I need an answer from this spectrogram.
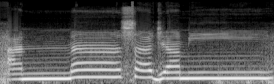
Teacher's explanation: Kemudian na hukumnya mad thaobi'i. Karena ada alif sebelumnya berbaris fathah, maka hukum nun panjangnya dua harakat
